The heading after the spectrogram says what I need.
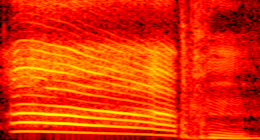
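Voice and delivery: "ah" held very high then dropped to a loud "pum"; falling glide. Shown as a demonstration. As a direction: swoop from the top down. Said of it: "essa inflexão". (inflexão aguda caindo em "pum")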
